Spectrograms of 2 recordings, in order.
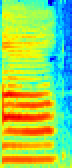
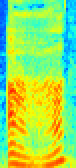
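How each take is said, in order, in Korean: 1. 음높이가 높은 채로 평평하게 유지됩니다. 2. 음높이가 낮게 내려갔다가 올라갑니다. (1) "일 성" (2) "삼 성"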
